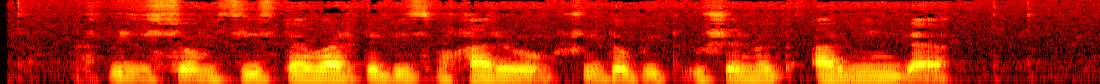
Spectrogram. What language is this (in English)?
Georgian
